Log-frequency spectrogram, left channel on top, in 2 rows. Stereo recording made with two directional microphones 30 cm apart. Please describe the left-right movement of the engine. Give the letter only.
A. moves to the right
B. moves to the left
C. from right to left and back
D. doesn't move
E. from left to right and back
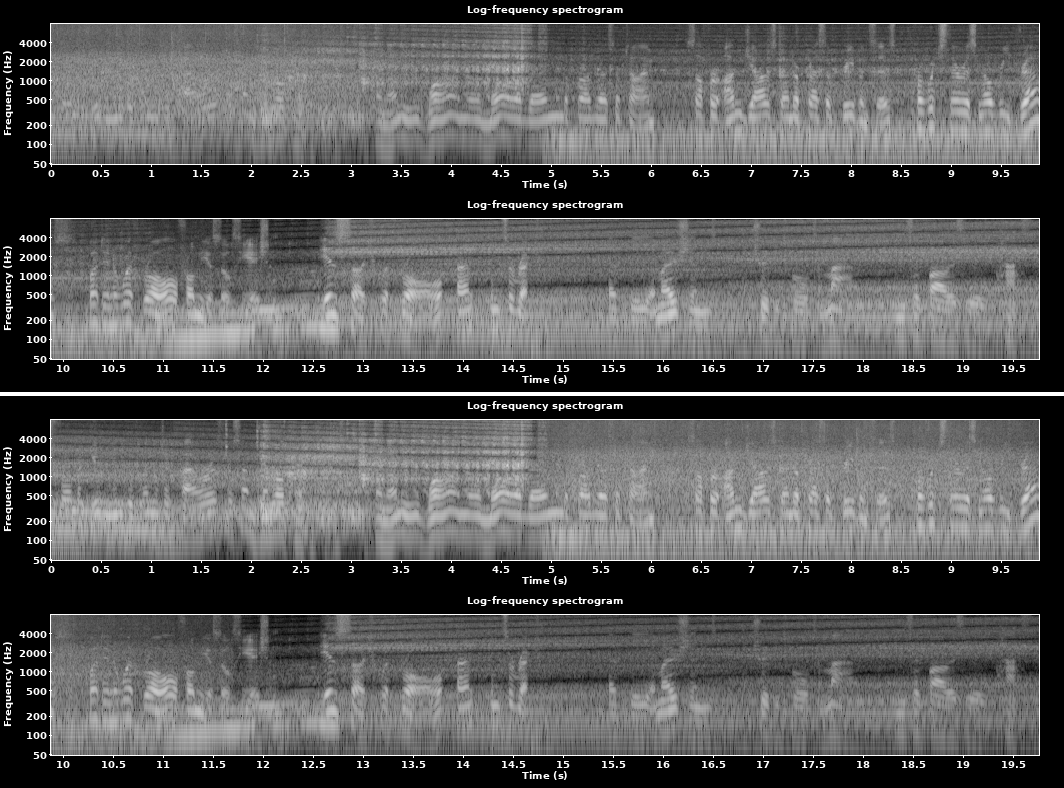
B.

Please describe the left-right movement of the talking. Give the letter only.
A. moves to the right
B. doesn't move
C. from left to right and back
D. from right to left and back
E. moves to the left
E.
